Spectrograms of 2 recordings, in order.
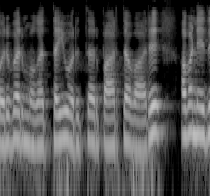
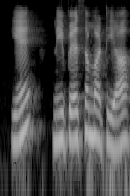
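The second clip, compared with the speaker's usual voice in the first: plain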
